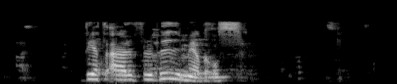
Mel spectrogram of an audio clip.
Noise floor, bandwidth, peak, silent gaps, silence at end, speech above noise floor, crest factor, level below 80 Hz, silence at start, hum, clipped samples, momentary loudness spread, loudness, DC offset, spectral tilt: -66 dBFS; 8 kHz; 0 dBFS; none; 0.65 s; 50 dB; 20 dB; -70 dBFS; 0.25 s; none; under 0.1%; 5 LU; -17 LUFS; under 0.1%; -3 dB/octave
